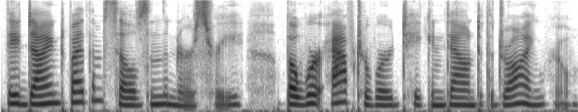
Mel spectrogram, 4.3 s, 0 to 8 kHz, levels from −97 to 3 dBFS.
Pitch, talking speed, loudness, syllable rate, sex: 215 Hz, 220 wpm, -20 LUFS, 6.6 syllables/s, female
